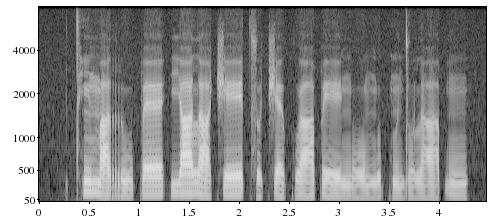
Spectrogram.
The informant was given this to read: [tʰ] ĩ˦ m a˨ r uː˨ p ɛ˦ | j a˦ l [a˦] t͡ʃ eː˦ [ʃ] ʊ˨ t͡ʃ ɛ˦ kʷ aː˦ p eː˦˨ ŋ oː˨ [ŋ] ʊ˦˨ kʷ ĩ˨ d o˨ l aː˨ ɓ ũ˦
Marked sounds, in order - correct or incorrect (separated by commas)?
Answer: correct, incorrect, incorrect, correct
